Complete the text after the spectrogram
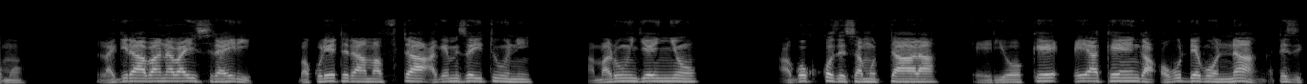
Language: Ganda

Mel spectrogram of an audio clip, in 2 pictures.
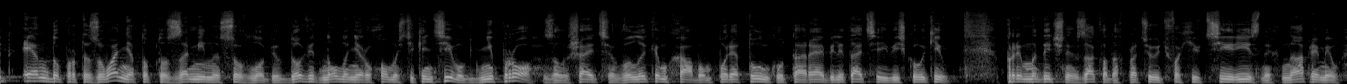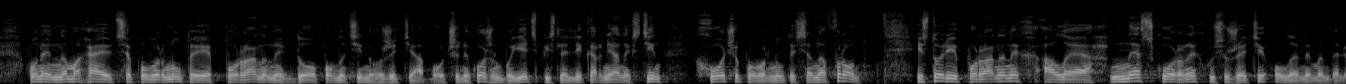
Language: Ukrainian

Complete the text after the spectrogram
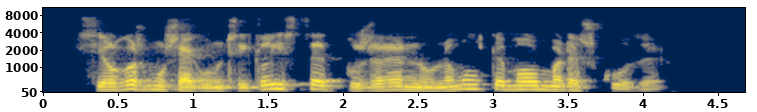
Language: Catalan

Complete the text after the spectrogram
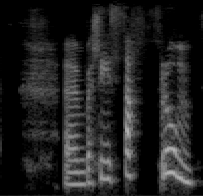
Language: Welsh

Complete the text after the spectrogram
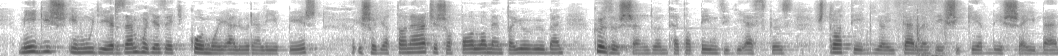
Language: Hungarian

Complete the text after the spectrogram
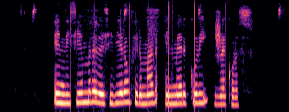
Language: Spanish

